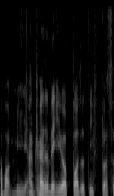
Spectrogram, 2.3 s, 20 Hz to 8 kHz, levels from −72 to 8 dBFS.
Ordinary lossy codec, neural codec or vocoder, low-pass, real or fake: none; codec, 16 kHz, 2 kbps, FreqCodec, larger model; none; fake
